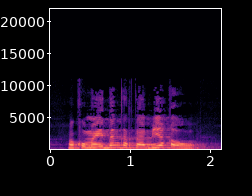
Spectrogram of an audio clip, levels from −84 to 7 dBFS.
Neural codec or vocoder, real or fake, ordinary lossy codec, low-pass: autoencoder, 48 kHz, 128 numbers a frame, DAC-VAE, trained on Japanese speech; fake; MP3, 48 kbps; 19.8 kHz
